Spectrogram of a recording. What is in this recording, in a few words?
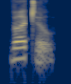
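"vertu", English word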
